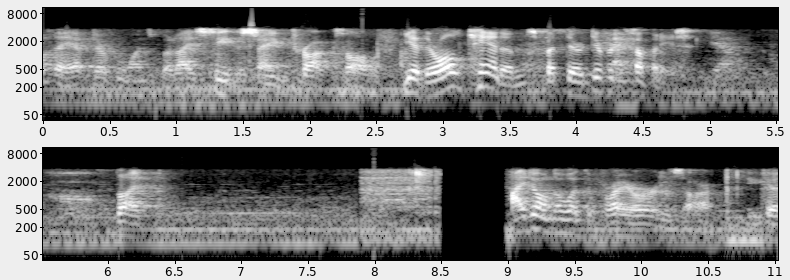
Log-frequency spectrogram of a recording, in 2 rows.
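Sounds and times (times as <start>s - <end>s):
low electrical hum and hiss: 0.0s - 8.2s, 9.0s - 11.0s.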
